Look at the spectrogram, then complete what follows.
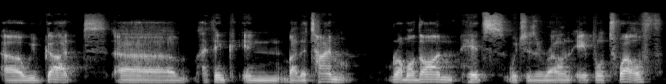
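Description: Male interview guest, lower-pitched voice, conversational and chatty delivery, peppered with small check-in tags. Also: little pitch movement, slow pace. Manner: chatty, often adds "right?" and "you know". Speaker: interview guest, audio drama creator.

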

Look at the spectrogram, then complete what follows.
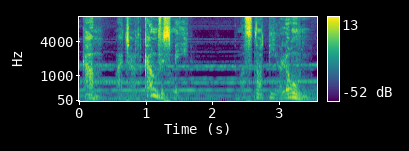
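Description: An actor playing a compassionate, commanding older doctor with solemn, deliberate and slightly unidiomatic phrasing in an audio drama. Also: male voice, medium pitch, expressive, over music, close to an everyday voice. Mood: tender, coaxing.

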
